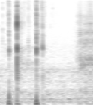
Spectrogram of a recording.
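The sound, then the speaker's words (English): Three or four sharp, bright finger snaps in quick, uneven succession, with no talking, followed by a faint hiss at the end. “Give some snaps.”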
